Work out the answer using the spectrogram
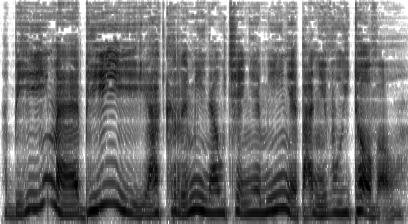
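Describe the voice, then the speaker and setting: A reader doing a jeering, shrill peasant woman. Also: big pitch swings, unhurried, husky, no room sound, clean studio sound, recorded from a distance. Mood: shrieking anger. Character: mocking, foul-mouthed peasant woman neighbor. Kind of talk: audiobook character reading.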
